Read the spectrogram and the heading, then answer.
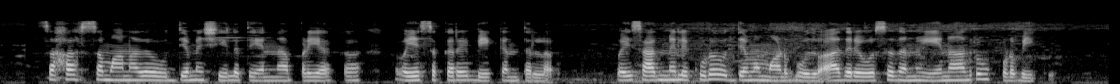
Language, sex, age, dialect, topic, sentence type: Kannada, female, 18-24, Central, banking, statement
